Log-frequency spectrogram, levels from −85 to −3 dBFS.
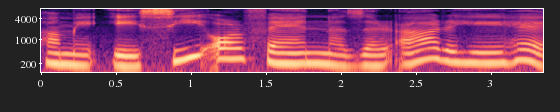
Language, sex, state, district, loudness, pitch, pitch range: Hindi, female, Assam, Kamrup Metropolitan, -14 LUFS, 210 Hz, 185-250 Hz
